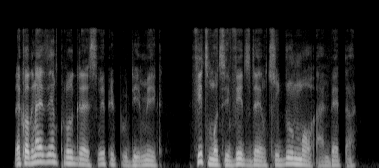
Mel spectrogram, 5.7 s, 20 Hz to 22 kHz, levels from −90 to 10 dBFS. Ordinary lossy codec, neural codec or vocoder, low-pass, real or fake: none; codec, 24 kHz, 3 kbps, HILCodec; 10.8 kHz; fake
